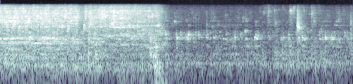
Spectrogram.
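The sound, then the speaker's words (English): A tap runs in a steady, full hiss for a little over two seconds as water is drawn for making pizza dough, then shuts off, leaving a quieter stretch with faint drips and small sounds. “All I know is I need a little, a little bit of water, um, a little bit of yeast.”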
